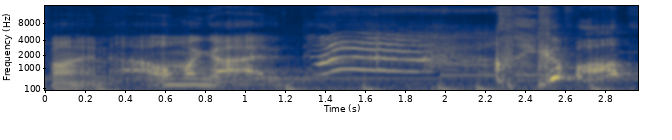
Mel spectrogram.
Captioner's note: screaming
